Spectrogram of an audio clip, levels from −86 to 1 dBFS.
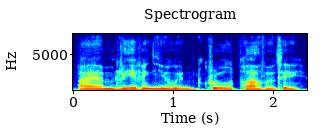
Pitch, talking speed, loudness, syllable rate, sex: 130 Hz, 180 wpm, -16 LUFS, 4.5 syllables/s, male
